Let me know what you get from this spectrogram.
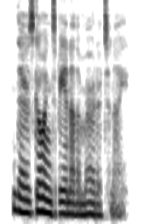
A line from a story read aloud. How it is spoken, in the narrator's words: Gladys answered calmly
